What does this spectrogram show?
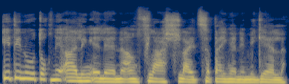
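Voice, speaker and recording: Very low-voiced Filipino woman storyteller. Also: big pitch swings, fast talker, warm tone, dry recording, studio quality. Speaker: story narrator. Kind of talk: scripted dramatic story narration.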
